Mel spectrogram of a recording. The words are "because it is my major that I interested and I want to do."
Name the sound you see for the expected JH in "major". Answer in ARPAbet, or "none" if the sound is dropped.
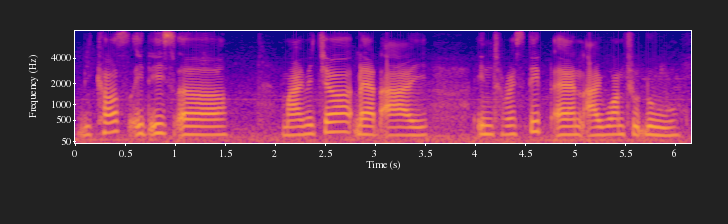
CH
